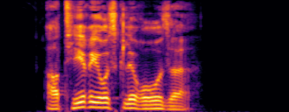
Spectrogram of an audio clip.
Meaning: arteriosclerosis
- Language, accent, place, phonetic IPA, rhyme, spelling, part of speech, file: German, Germany, Berlin, [aʁteːʁioskleˈʁoːzə], -oːzə, Arteriosklerose, noun, De-Arteriosklerose.ogg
